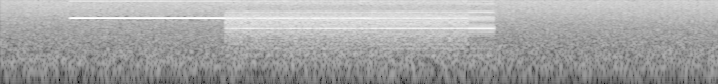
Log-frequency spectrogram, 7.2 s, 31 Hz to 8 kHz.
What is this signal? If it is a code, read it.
Cassette data (Kansas City type), 1200 baud, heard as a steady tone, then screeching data, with tape hiss.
